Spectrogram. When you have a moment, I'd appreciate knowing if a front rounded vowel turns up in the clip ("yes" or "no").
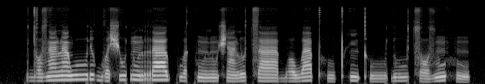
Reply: no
